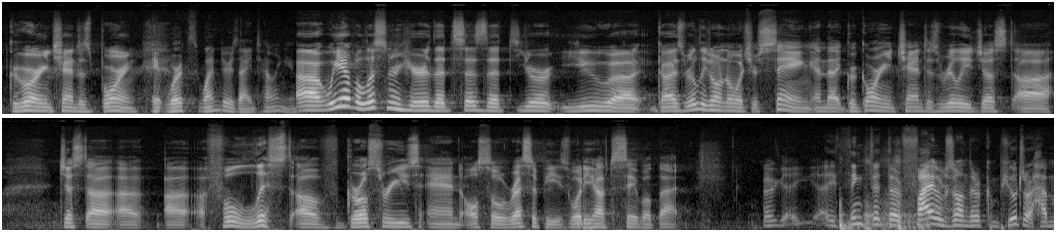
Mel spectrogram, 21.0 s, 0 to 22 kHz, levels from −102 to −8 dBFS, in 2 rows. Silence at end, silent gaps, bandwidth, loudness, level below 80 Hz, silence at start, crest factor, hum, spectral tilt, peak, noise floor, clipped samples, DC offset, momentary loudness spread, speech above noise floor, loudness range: 0 s; none; over 20 kHz; -39 LUFS; -68 dBFS; 0.1 s; 22 dB; none; -3.5 dB/octave; -18 dBFS; -69 dBFS; under 0.1%; under 0.1%; 12 LU; 30 dB; 6 LU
